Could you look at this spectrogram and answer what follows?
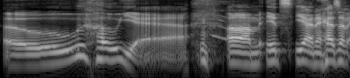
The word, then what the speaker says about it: Ooho: Oh, when I saw the way it was spelled, it's spelled O-O-H-O exclamation point. – I would say ooh-hoo. – Right. That's what I was saying as I was reading the articles. Yeah. I would say like ooh-ho. – Yeah. – But apparently it's called Ooho.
